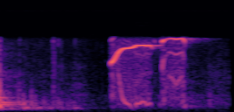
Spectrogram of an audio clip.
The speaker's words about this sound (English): Then, and what's another whistle then? The go right command.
